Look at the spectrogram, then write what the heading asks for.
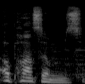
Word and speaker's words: opossums: spiel they are shakespearean opossums some people pronounce the oh some people don't i really like the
